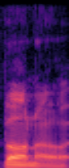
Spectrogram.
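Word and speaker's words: Bounou: the podcast you know his last name is bennu and yeah it tends to be pronounced Bono in Spain certainly which is why which is where it comes from so you get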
